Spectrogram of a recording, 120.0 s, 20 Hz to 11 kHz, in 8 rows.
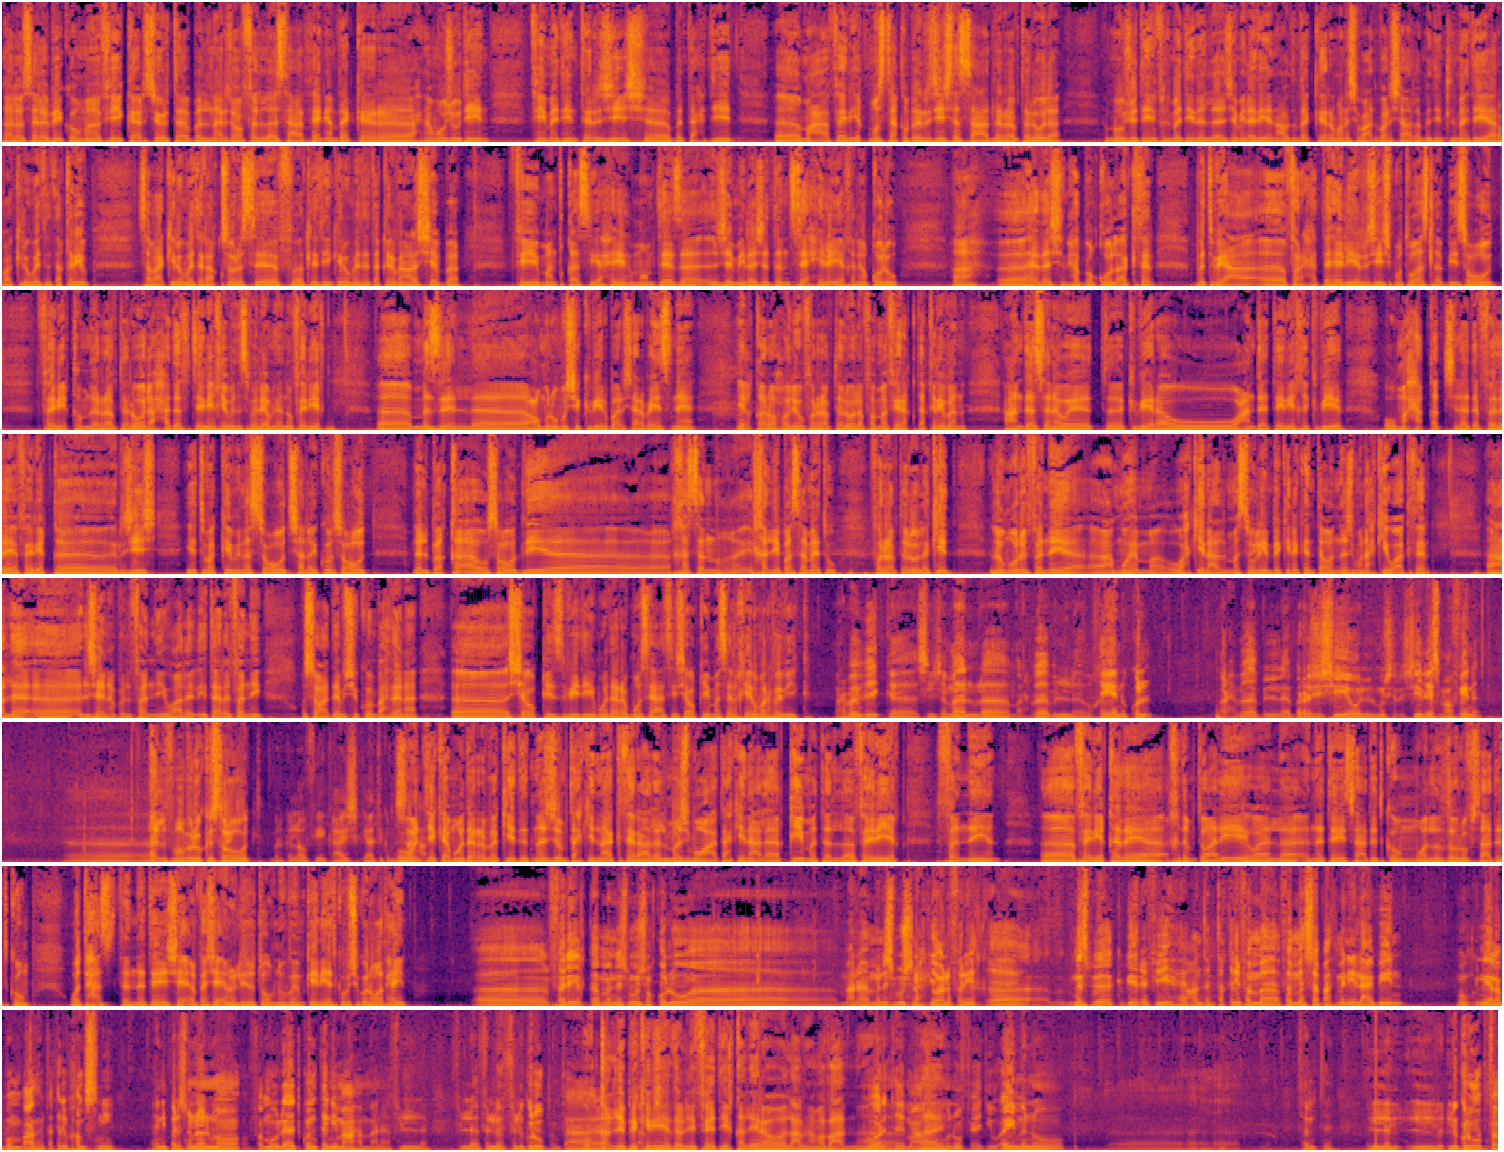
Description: خصصت حصة "Cartes sur table" ليوم الثلاثاء 30 جوان 2020 للإحتفال بفريق مستقبل رجيش بصعوده التاريخي للرابطة المحترفة الأولى لكرة القدم و ذلك من خلال استوديو خارجي مباشر من مدينة رجيش.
